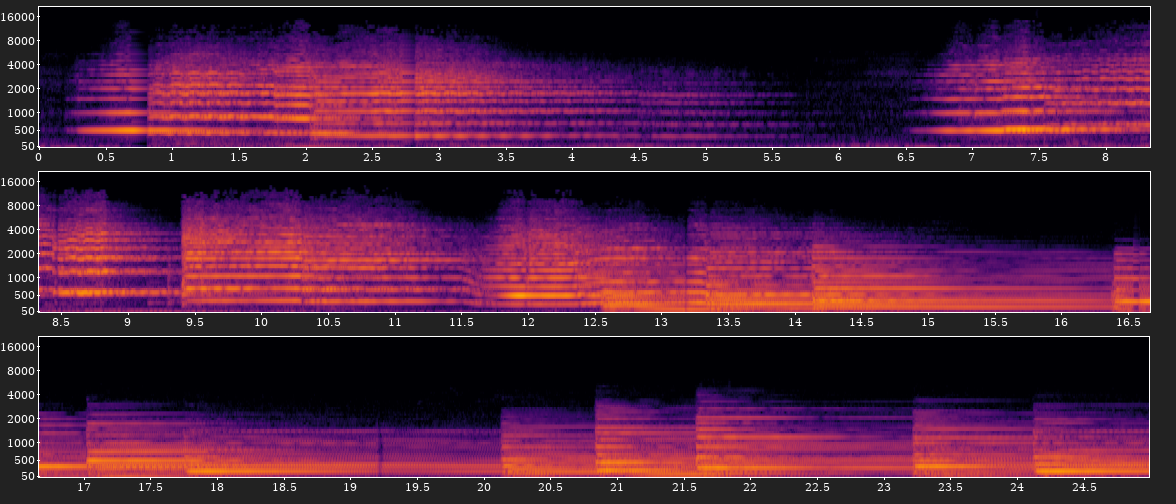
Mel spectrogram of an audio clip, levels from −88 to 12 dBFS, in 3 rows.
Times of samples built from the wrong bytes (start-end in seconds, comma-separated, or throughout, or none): none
